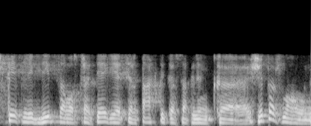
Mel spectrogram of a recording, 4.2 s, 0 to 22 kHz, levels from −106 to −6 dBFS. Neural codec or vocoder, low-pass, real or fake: vocoder, 22.05 kHz, 80 mel bands, WaveNeXt; 3.6 kHz; fake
